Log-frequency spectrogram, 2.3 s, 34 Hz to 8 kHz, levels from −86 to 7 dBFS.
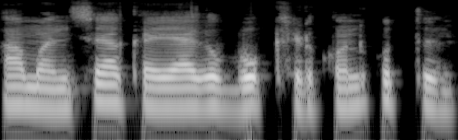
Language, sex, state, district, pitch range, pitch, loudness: Kannada, male, Karnataka, Bijapur, 130-145 Hz, 130 Hz, -17 LUFS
